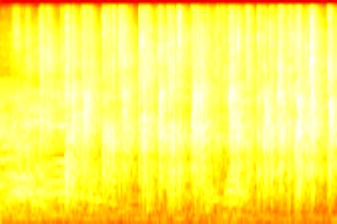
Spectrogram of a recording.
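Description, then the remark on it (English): A crowd applauds with steady, dense clapping that swells and dips in waves, while scattered voices call out beneath the sound. “All right, the claps are getting quieter.”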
